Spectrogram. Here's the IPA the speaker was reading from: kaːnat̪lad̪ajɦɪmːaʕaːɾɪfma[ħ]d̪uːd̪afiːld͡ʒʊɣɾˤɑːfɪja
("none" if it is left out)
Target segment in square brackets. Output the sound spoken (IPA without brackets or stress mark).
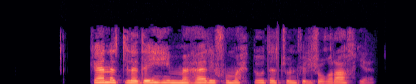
ħ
